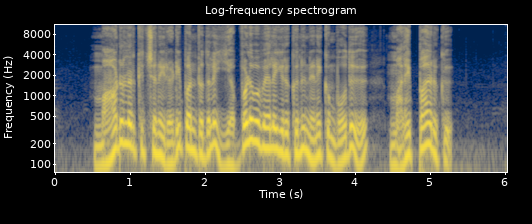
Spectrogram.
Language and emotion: Tamil, fearful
